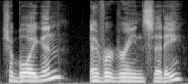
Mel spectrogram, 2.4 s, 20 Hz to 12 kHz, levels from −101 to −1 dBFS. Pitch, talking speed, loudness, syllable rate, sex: 170 Hz, 75 wpm, -15 LUFS, 4.0 syllables/s, male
